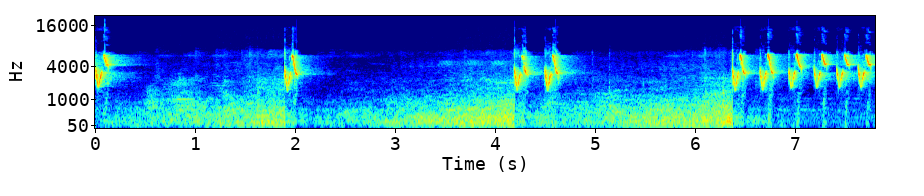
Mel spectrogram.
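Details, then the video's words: Bar-winged prinia (ciblek) gacor song meant as a lure to start other birds singing: scattered single and paired high chirps over soft background hiss, ending in a rapid run of about seven ringing notes. "PANCINGAN CIBLEK GACOR || CIBLEK BAHAN PASTI CEPAT BUNYI"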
